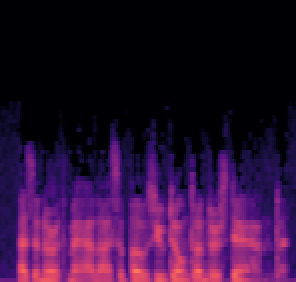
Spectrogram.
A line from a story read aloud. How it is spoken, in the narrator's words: After a pause, he said more quietly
